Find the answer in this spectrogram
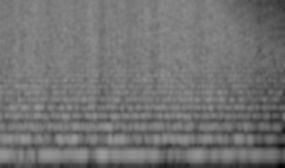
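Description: Arturia MiniFreak V software synthesizer playing a detuned supersaw lead with soft-clip distortion, holding one steady, sustained note.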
